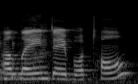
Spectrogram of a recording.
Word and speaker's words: Alain de Botton: Alain de Botton? – Yeah.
